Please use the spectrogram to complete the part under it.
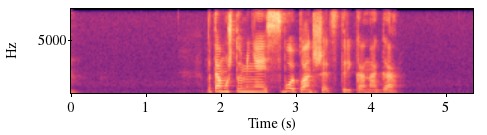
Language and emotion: Russian, angry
